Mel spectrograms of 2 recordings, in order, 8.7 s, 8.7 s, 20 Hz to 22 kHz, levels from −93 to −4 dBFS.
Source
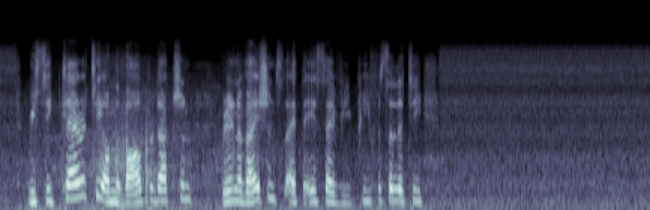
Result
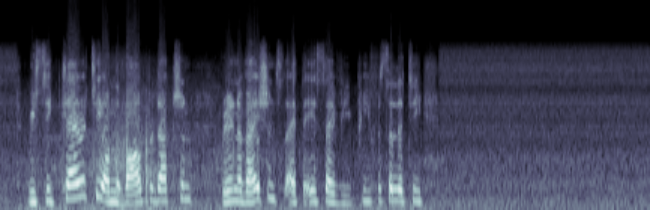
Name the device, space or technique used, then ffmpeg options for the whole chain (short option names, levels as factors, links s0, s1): parallel distortion: -filter_complex "[0:a]asplit=2[s0][s1];[s1]asoftclip=type=hard:threshold=0.126,volume=0.355[s2];[s0][s2]amix=inputs=2:normalize=0"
